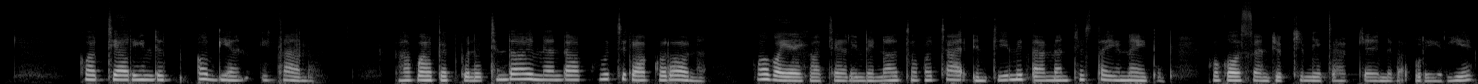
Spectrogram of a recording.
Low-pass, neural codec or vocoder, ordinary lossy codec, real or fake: none; codec, 44.1 kHz, 2.6 kbps, DAC; none; fake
